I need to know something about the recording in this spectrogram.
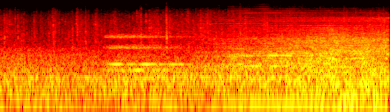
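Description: A shimmering magical chime swells and rings.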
